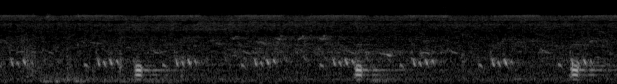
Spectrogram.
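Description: A bird calling over and over, about every two seconds. Each call is a short low note followed by a quick rattling run of three or four notes. A faint, steady high hiss lies underneath.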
